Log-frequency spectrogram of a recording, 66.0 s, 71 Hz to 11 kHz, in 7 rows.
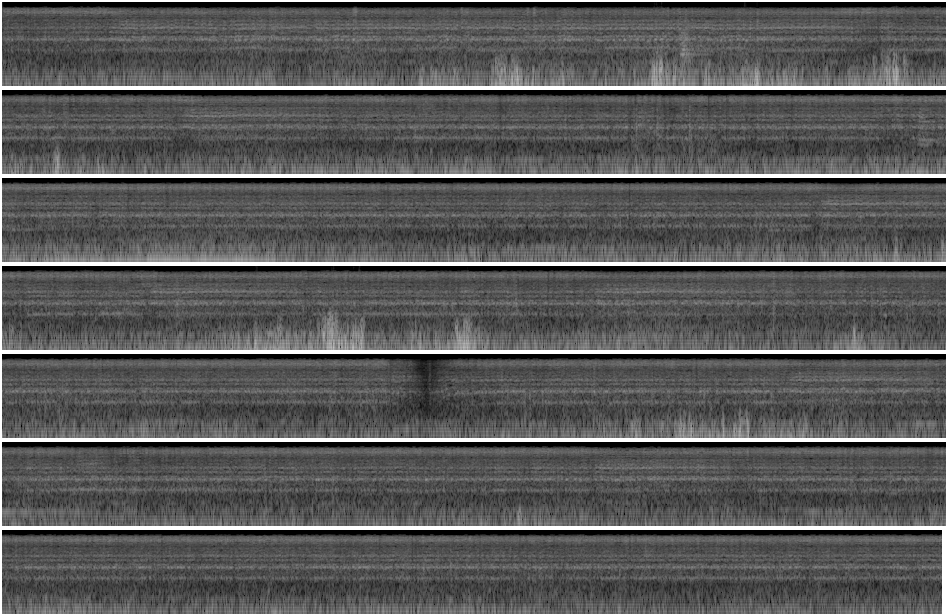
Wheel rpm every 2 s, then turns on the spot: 160, 160, 160, 160, 160, 160, 160, 160, 160, 160, 160, 160, 160, 160, 160, 160, 160, 160, 160, 160, 120, 140, 160, 160, 160, 160, 160, 160, 160, 160, 160, 160, 160.
none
